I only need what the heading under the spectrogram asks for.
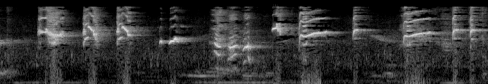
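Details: Master song of a champion contest Oriental magpie-robin: varied whistles, slurred downward notes and harsh squeaky bursts, delivered in rapid phrases.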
